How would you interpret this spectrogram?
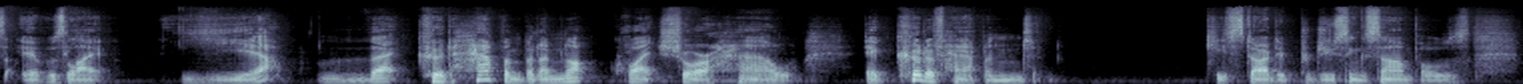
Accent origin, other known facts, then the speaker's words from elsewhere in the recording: England, United Kingdom; I grew up in England, rural community, on a dairy farm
